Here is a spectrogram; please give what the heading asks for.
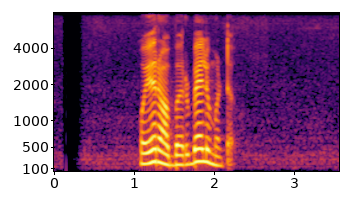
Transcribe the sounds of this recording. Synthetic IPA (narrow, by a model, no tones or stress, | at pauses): ojɐɾabərbeːlumɐʈːɨ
